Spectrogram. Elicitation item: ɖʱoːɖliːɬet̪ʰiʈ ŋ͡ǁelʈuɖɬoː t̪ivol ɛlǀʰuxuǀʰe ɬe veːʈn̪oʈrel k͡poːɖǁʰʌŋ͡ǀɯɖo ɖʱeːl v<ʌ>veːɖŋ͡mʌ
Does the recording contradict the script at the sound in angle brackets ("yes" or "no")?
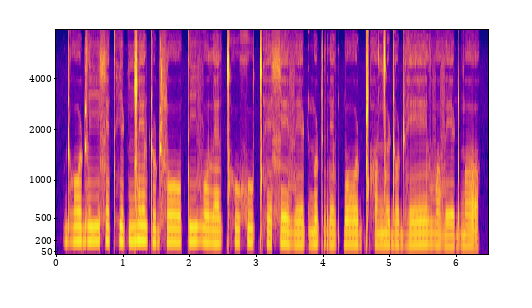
no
